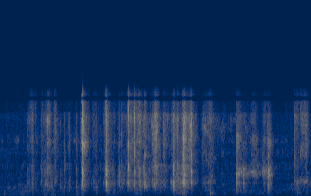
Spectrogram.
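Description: Toy box packaging being handled and rummaged: a string of irregular sharp clicks, taps and crinkles.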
